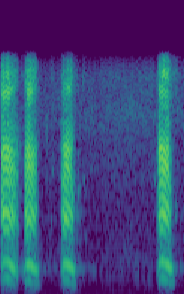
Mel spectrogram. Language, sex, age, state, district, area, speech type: Malayalam, female, 30-45, Kerala, Kollam, rural, conversation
